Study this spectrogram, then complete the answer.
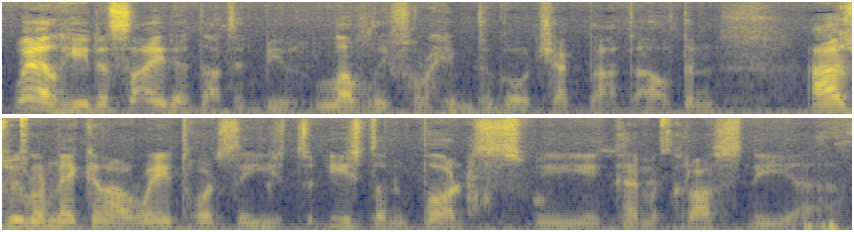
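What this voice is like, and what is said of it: Put-on Russian accent. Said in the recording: “I'm slowly getting into Russian accent ... I'm slowly going from Scottish to Russian ... stuck in Russian ... Becoming Russian.”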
